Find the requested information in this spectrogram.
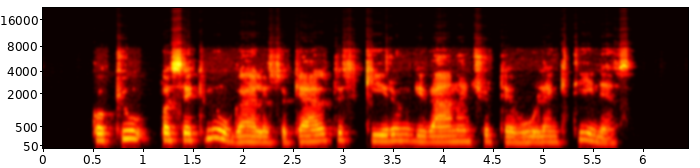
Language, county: Lithuanian, Šiauliai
